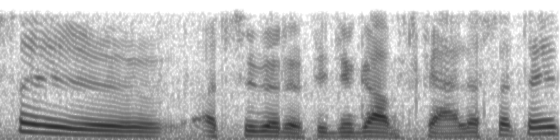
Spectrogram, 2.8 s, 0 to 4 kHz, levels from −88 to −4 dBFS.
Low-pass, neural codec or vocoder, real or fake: 3.6 kHz; none; real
